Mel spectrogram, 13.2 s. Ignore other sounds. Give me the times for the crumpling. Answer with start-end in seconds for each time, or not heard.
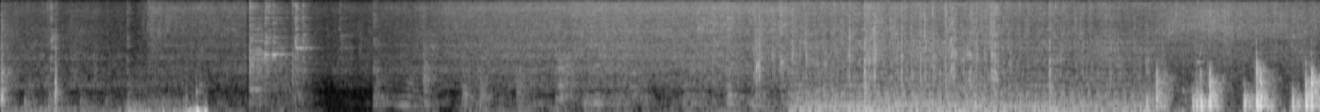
7.5-10.1.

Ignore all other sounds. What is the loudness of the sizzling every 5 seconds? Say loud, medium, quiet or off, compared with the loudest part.
medium, loud, loud.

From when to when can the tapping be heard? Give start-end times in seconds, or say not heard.
0.0-2.1, 11.4-13.1.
